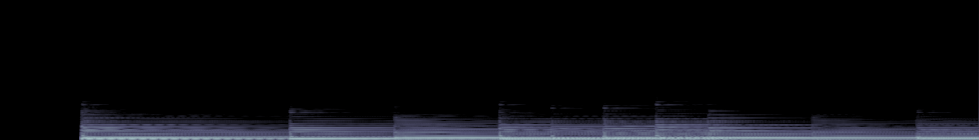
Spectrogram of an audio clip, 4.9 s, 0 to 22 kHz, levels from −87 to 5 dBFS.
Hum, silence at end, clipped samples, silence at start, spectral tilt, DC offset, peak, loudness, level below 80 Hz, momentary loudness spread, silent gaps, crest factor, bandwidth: none; 0 s; under 0.1%; 0.4 s; -6.5 dB/octave; under 0.1%; -16 dBFS; -29 LUFS; -64 dBFS; 5 LU; none; 14 dB; 4.3 kHz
